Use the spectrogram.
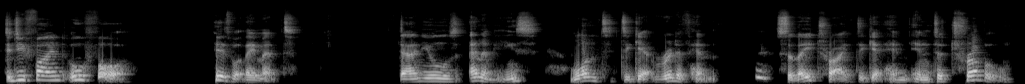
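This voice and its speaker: A man reading a children's picture book aloud expressively and deliberately, putting questions to the listener. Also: mid-range voice, big pitch swings, creaky, darkish tone. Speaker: story reader.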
